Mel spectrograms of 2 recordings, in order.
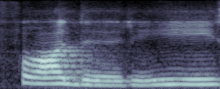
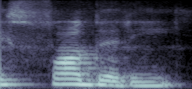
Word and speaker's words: صدري: The only thing I would say is Sadri. So this is Sad. It's not, here we go. Sad and then followed by Dal with Jazm on it. So this means that it is a Sad and followed by the Kalkala letter. So we need to say Sadri.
